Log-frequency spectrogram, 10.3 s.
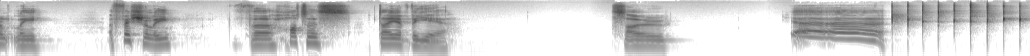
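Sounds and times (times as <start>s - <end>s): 
speech: 0.0s - 0.5s, 1.1s - 4.6s, 6.1s - 6.8s, 7.9s - 9.1s
hands clapping in a quick steady rhythm: 8.8s - 10.2s.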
